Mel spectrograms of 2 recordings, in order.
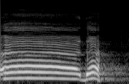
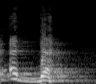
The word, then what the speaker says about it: آدة: شراحيل بن آدة، وينطقه بعضهم فيقول أدة آدة، أبو حازم سلمة، أبو حازم سلمة بن دينار، وهذا كثير جدا.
